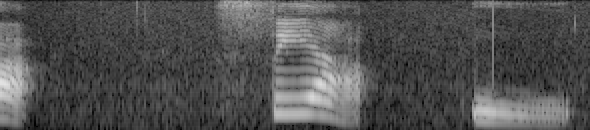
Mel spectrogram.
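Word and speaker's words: 下午: 1 คำ นี้ ค่ะ เรา จะ อ่าน ว่า เสี้ย อู่ เสี้ย อู่ เสี้ย อู่ จะ แปล ว่า ช่วง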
